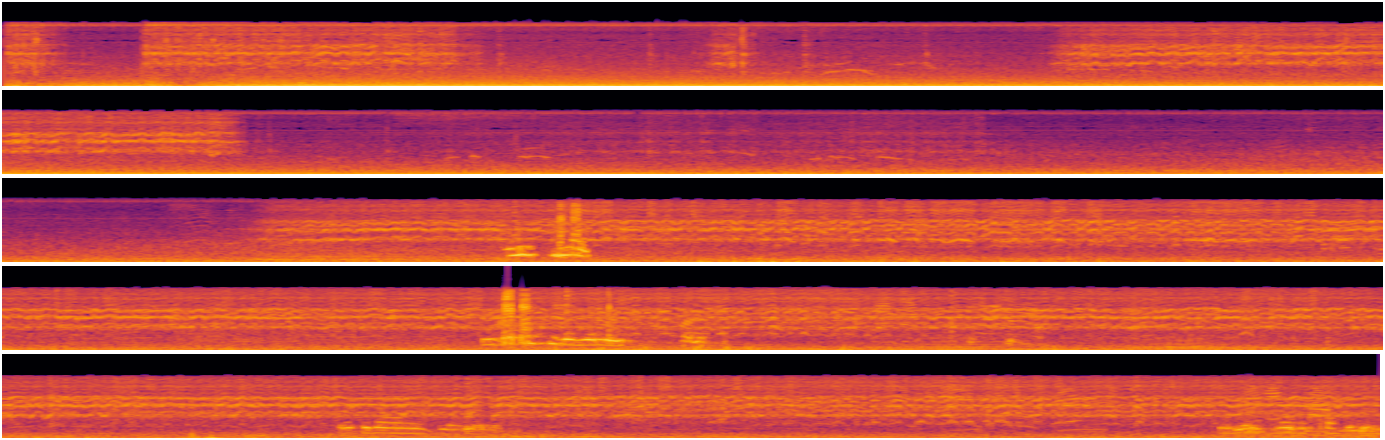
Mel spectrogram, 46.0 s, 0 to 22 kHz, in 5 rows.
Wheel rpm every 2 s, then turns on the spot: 110, 100, 20, 50, 160, 80, 10, 20, 0, 0, 110, 160, 160, 160, 160, 160, 160, 160, 160, 160, 160, 160, 160.
4-6 12-16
